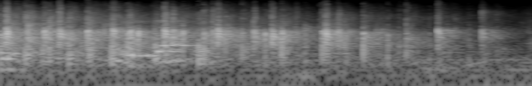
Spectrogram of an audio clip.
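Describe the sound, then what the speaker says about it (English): Audience applause for a woman being welcomed at a leadership summit: a dense burst of hand clapping from a crowd, loud and close, with some talk mixed in, staying steady and then easing off slightly toward the end. "So give a round of applause to her."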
